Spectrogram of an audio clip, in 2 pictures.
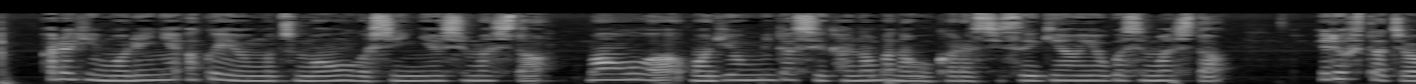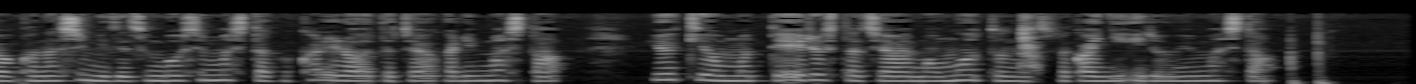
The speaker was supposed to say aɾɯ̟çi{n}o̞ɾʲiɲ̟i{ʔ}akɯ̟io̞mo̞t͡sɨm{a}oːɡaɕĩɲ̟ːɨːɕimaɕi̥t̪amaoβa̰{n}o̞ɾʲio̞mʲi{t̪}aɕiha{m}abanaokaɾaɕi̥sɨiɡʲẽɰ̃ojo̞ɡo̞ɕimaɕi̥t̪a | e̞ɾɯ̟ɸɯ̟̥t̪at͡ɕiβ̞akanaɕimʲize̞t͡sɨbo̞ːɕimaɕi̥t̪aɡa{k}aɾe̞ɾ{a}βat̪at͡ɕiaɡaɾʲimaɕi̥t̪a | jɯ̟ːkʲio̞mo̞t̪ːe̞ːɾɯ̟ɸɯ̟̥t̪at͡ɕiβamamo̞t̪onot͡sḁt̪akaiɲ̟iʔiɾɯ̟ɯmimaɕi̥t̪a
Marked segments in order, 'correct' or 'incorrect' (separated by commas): incorrect, correct, correct, incorrect, incorrect, incorrect, correct, correct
